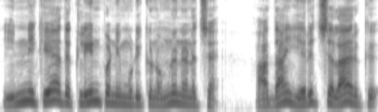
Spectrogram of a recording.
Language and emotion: Tamil, sad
